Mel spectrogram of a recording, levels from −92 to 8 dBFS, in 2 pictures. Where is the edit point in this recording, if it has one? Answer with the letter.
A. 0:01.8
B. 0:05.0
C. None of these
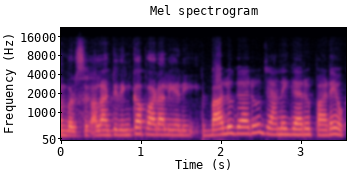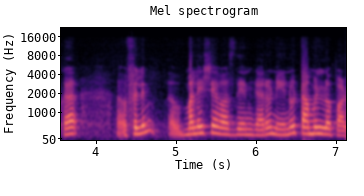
A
